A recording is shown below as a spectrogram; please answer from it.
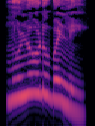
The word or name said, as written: ಮುಳ್ಳೋಡುಬಳ್ಳಿ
